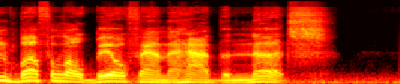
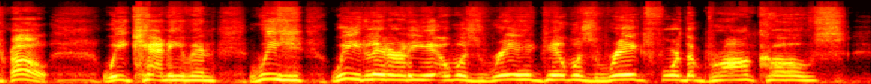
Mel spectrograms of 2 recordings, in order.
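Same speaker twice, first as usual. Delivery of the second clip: a touch higher, whining it was rigged; mock whining fans; 5 semitones higher than usual. Mocking Bills fans, lightly whining complaint. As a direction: complain like a sore loser, lightly voiced. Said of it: "They were like".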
